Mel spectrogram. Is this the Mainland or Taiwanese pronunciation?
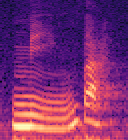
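Mainland. It is said in a Mainland Mandarin accent. "Trung Quốc Đại Lục họ sẽ nói là mình bài"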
